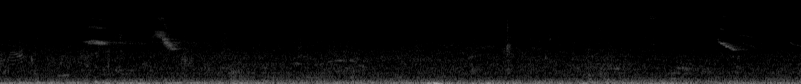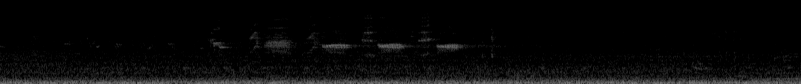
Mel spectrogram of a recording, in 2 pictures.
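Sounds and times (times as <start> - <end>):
small birds chirping: 7.2 - 13.3, 14.2 - 15.6.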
